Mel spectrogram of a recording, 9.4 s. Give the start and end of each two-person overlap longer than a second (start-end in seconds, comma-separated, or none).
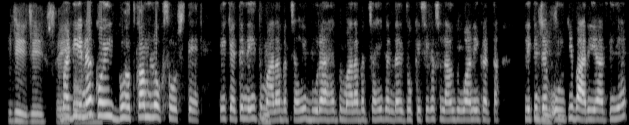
none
